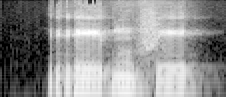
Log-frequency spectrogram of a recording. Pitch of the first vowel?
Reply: high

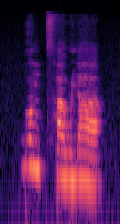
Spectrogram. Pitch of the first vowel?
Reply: falling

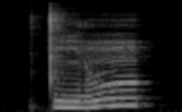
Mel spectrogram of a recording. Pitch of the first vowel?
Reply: low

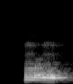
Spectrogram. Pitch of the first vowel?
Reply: low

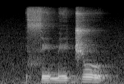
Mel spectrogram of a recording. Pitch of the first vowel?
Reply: low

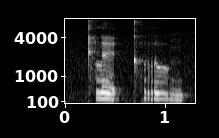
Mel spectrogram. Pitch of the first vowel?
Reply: low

